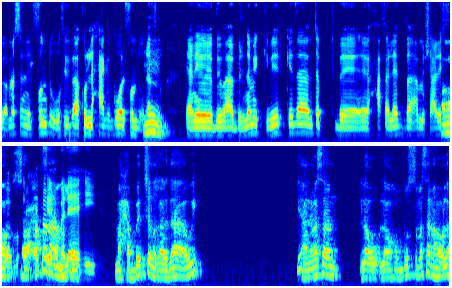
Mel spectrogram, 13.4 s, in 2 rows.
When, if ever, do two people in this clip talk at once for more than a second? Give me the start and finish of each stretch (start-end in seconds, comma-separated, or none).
6.6-7.9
